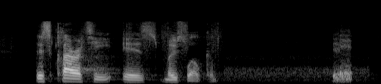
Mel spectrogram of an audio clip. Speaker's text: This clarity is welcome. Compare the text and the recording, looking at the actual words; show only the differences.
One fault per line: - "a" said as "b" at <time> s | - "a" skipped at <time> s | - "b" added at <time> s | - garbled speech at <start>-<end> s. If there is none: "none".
- "most" added at 1.7 s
